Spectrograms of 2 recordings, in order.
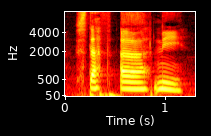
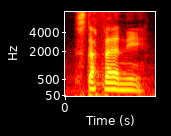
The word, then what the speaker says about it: Stephenie: Stephenie. Not Steph with an A. No, Stephenie.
